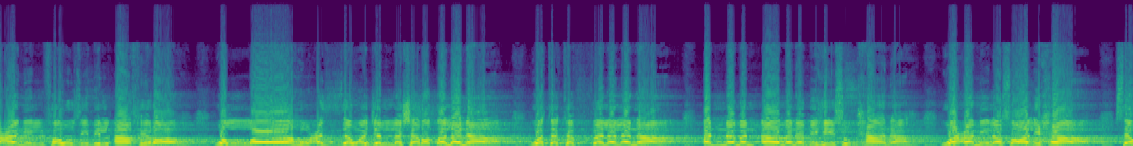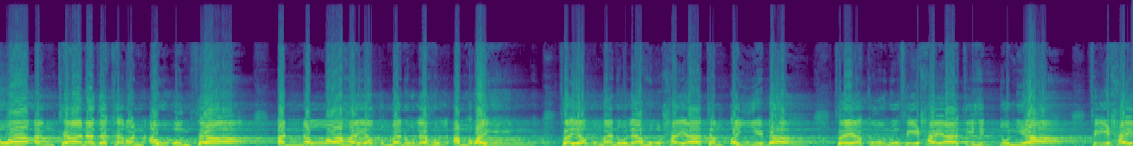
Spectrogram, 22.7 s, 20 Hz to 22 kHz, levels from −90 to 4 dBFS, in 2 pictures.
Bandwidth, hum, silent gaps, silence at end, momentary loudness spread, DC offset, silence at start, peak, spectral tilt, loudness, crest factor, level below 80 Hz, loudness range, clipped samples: 15.5 kHz; none; none; 0 s; 8 LU; under 0.1%; 0 s; 0 dBFS; -2.5 dB/octave; -8 LUFS; 8 dB; -42 dBFS; 2 LU; 2%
